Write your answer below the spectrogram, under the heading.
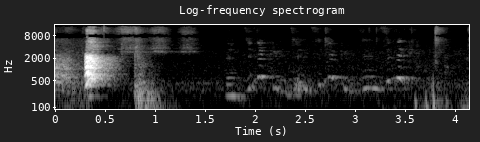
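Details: Labrador Retriever puppy playing with his new soft toy indoors; one sharp loud bark, a second shorter bark, then soft whining, grumbling play noises.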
